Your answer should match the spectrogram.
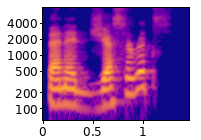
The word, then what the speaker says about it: Bene Gesserit: She also discovers a note from another Bene Gesserit.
